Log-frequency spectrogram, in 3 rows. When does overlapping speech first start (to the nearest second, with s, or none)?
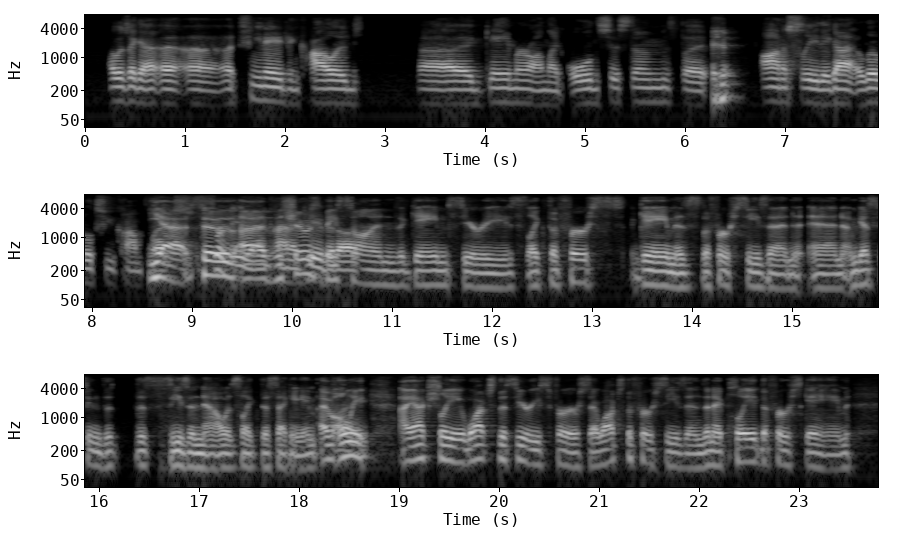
9 s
